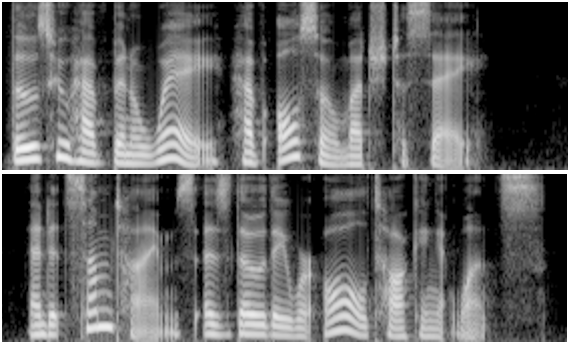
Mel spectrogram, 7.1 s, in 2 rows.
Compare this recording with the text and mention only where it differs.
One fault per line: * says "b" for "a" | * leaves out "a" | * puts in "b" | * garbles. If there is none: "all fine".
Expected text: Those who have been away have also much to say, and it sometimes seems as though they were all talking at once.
* leaves out "seems"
